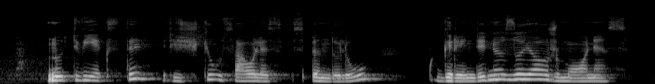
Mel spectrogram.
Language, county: Lithuanian, Panevėžys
